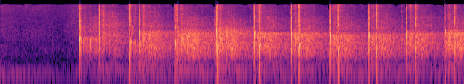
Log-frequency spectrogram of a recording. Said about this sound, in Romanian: Ei ne-au aplaudat pe noi. Credeți că putem să facem amândoi gestul acesta? Să aplaudăm? pe, pe dumnealor?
